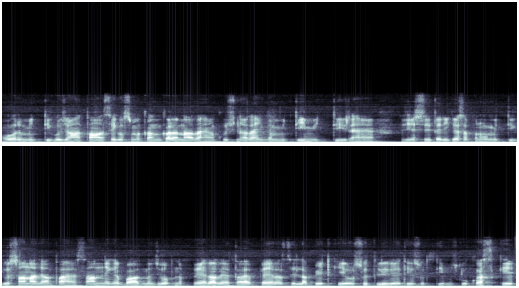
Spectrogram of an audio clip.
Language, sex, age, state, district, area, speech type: Hindi, male, 18-30, Madhya Pradesh, Seoni, urban, spontaneous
